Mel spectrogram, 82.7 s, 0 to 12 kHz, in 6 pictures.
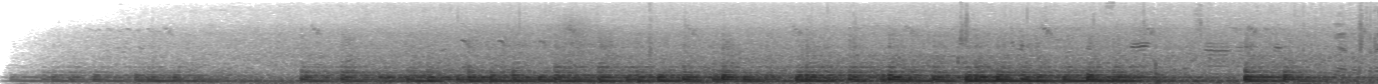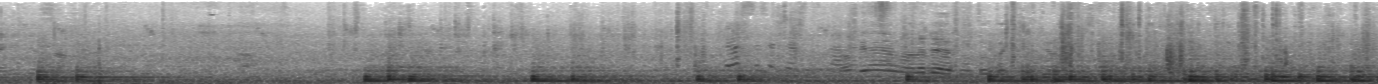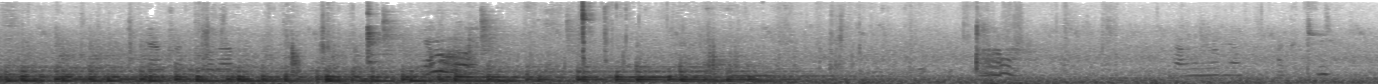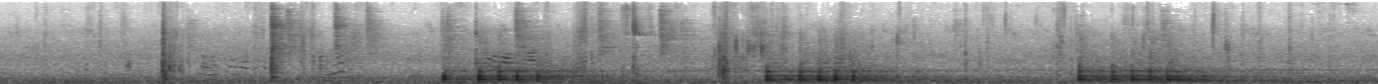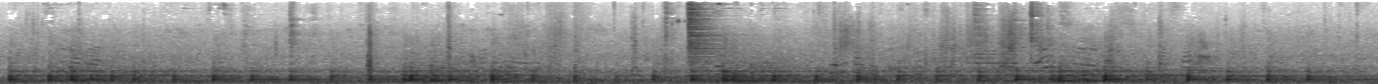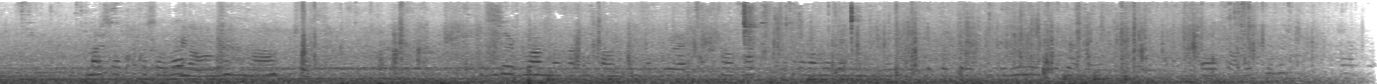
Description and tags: club warta sounds 300511
30.05.2011: about 19.30. Chwialkowskiego street. in front of the Warta club pitch. some people are leaping over the fence. in the background drumming sound. Poznan in Poland.
birds, drum, drumming, fans, field-recording, leaves, people, poland, poznan, sport-club, steps, voices, wind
